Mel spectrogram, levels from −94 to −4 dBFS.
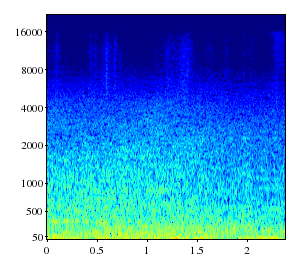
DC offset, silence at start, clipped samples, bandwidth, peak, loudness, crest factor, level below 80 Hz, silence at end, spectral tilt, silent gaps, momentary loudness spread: under 0.1%; 0 s; under 0.1%; 16 kHz; -28 dBFS; -43 LUFS; 12 dB; -46 dBFS; 0 s; -7 dB/octave; none; 3 LU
